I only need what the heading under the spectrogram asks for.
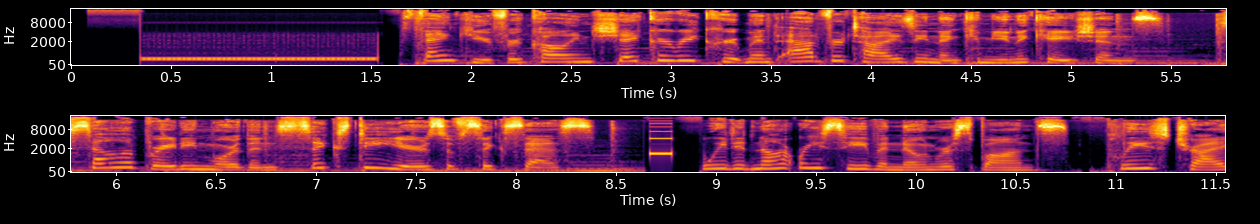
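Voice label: Phone Hold IVR Female, Natural, Approachable, Engaging; Narration, Phone Hold/IVR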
